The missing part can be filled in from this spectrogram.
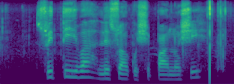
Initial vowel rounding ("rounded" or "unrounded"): unrounded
